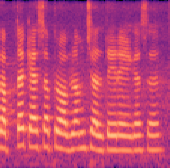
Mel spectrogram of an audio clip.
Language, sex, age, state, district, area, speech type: Urdu, female, 18-30, Bihar, Gaya, urban, spontaneous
